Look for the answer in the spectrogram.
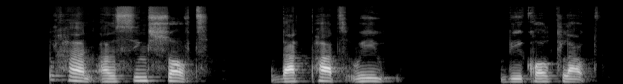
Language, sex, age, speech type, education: Nigerian Pidgin, male, 30-45, spontaneous, tertiary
